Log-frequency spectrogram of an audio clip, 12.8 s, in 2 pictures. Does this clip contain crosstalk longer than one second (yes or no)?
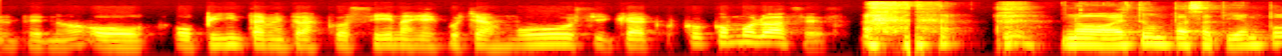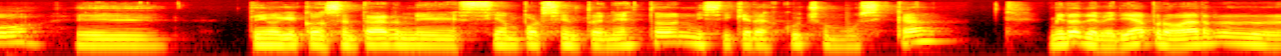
no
